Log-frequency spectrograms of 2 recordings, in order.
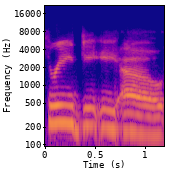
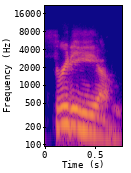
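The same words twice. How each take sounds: First: The name is said as separate parts. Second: The name is said all together, without breaks. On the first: The speaker calls it wrong. "it's not three D E O" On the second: The speaker calls it right. "you have to say it all at one time"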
